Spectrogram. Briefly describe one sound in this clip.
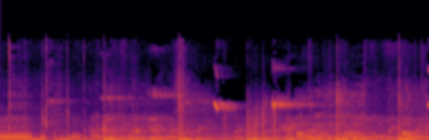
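A basketball bounces with hollow thuds in a large echoing hall.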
